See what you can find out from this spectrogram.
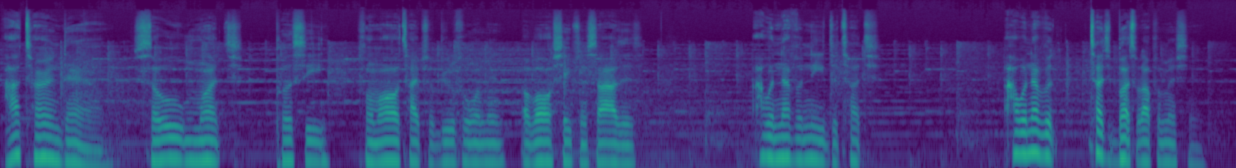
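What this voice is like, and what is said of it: Lowered, quieter voice. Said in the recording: “I'm gonna lower my voice for this.”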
